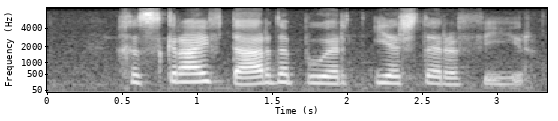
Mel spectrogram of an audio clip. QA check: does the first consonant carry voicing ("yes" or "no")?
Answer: no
